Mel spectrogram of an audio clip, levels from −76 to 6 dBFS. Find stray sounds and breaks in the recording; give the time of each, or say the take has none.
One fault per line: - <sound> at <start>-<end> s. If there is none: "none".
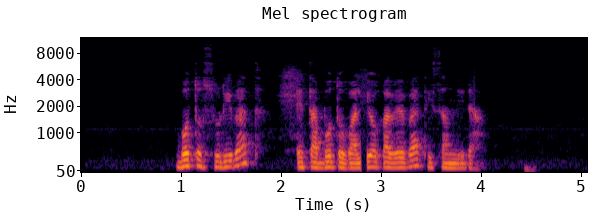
- dropout at 2.8-2.9 s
